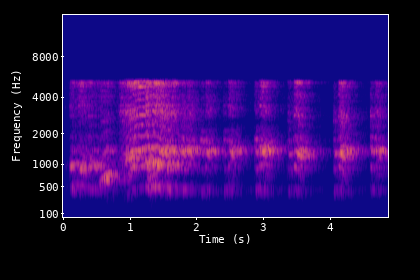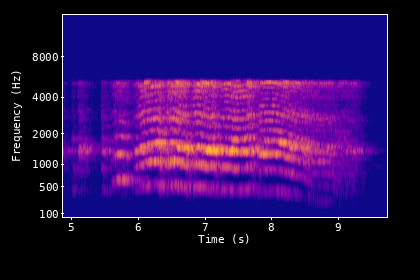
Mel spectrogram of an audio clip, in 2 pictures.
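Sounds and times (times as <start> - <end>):
baby crying: 0.1 - 9.5.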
